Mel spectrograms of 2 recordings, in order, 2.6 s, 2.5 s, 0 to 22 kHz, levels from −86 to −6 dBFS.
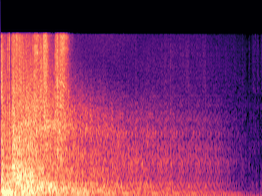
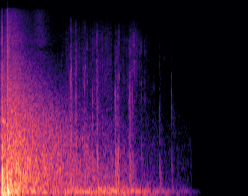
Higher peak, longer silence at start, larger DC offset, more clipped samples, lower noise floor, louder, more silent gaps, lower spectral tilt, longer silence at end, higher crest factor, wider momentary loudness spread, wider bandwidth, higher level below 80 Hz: about the same, 0 dBFS vs 0 dBFS; about the same, 0 s vs 0 s; first, 1% vs under 0.1%; first, 3% vs under 0.1%; second, -40 dBFS vs -50 dBFS; first, -6 LUFS vs -25 LUFS; neither; second, -3.5 dB/octave vs -7 dB/octave; second, 0.65 s vs 1 s; second, 10 dB vs 22 dB; first, 25 LU vs 20 LU; second, 11 kHz vs 17.5 kHz; first, -20 dBFS vs -32 dBFS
